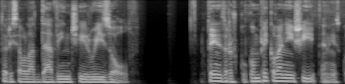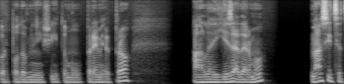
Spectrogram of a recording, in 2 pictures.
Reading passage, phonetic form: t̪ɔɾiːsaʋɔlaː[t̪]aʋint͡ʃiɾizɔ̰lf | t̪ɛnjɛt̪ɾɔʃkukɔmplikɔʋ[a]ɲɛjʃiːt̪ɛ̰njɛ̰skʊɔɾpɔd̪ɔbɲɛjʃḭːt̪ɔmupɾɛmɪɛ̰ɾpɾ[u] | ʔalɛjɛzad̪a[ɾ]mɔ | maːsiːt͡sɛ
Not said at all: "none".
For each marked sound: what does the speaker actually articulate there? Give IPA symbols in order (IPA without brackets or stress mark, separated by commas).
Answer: d̪, a, ɔ, ɾ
